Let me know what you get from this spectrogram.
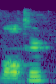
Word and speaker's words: Walter: Can you say it right? It's Walter. – I can't do that. It's like Mr. Vink with a V.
